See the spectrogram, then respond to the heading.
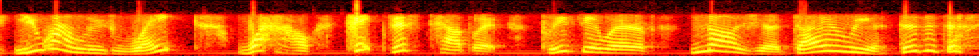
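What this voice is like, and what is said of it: Put-on American accent, advert voice. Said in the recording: “she does a better American accent than we do”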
